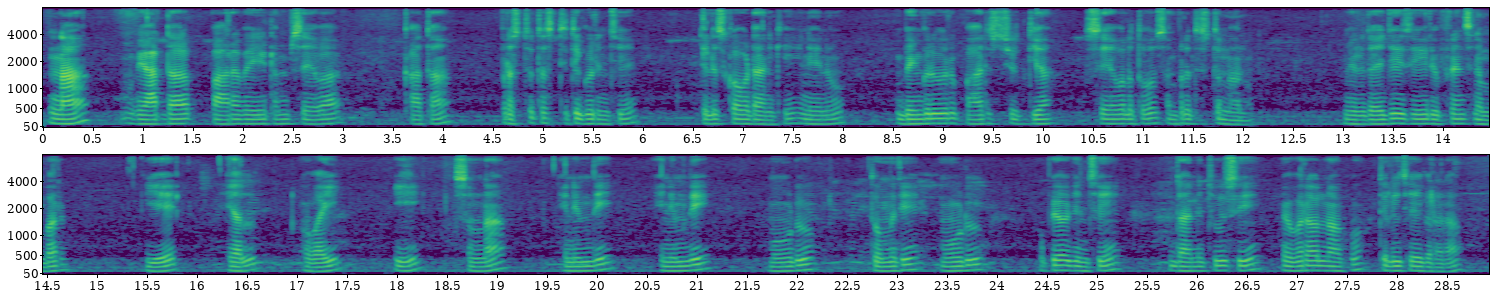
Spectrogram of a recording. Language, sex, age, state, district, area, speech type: Telugu, male, 18-30, Andhra Pradesh, N T Rama Rao, urban, read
